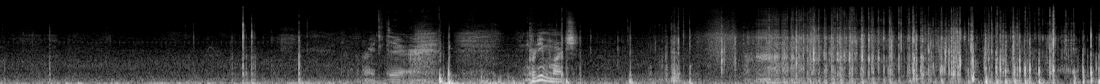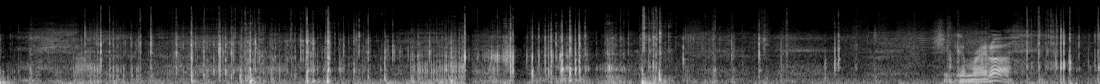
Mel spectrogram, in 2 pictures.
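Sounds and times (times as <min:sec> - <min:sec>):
scraping putty sealant: 0:06.5 - 0:19.5.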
